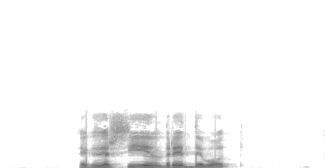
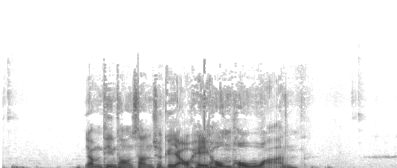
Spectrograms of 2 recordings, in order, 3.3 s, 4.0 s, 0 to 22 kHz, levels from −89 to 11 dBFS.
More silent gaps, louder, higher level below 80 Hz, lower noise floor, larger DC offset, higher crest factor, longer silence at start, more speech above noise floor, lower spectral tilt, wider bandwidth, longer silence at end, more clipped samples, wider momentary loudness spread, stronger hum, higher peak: neither; second, -35 LUFS vs -19 LUFS; second, -74 dBFS vs -44 dBFS; first, -89 dBFS vs -64 dBFS; neither; about the same, 20 dB vs 20 dB; first, 0.8 s vs 0.1 s; first, 54 dB vs 45 dB; second, -3.5 dB/octave vs -6 dB/octave; second, 7.6 kHz vs 14.5 kHz; about the same, 1 s vs 1 s; neither; second, 9 LU vs 13 LU; neither; second, -18 dBFS vs -2 dBFS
